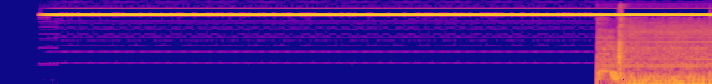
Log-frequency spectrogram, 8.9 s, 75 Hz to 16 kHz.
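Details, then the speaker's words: Simulation of a person's own chronic tinnitus, heard constantly every day: a steady, piercing high-pitched whistle or ringing; tinnitus simulation. "That noise that you heard at the beginning of the video, that is what I hear every single day, 24 hours a day, 7 days a week. That's the noise a lot of people hear. It's called tinnitus or tinnitus."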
